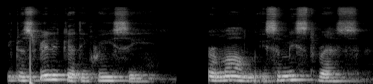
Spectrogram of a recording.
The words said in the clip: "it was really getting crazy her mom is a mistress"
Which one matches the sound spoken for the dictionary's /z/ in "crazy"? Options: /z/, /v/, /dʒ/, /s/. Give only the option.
/s/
